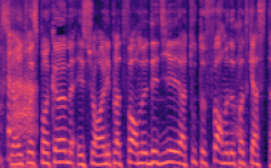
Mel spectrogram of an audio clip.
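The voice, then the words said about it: Put-on southern French accent. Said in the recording (French): “tu prends l'accent du Sud comme ça ... je prends l'accent du Sud”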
